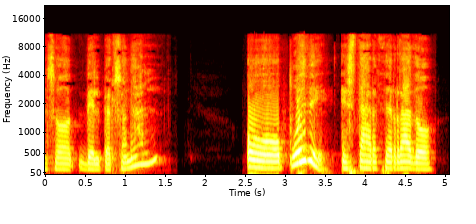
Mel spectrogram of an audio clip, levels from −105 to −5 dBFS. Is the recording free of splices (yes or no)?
yes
